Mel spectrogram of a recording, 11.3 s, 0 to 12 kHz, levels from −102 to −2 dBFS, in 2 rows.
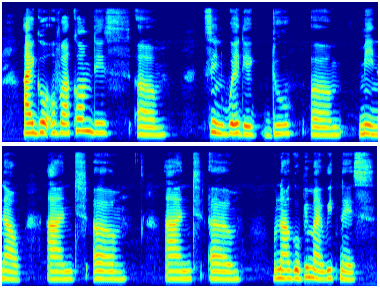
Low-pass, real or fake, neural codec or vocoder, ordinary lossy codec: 9.9 kHz; real; none; none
